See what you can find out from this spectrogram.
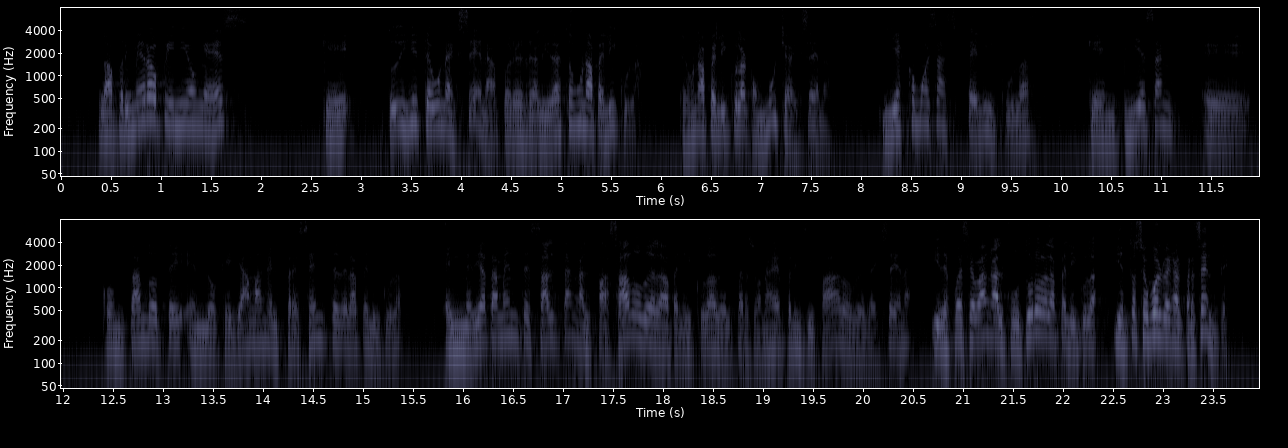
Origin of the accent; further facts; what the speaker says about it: Puerto Rico; Como puertorriqueño tengo que decir ¡ay, bendito!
